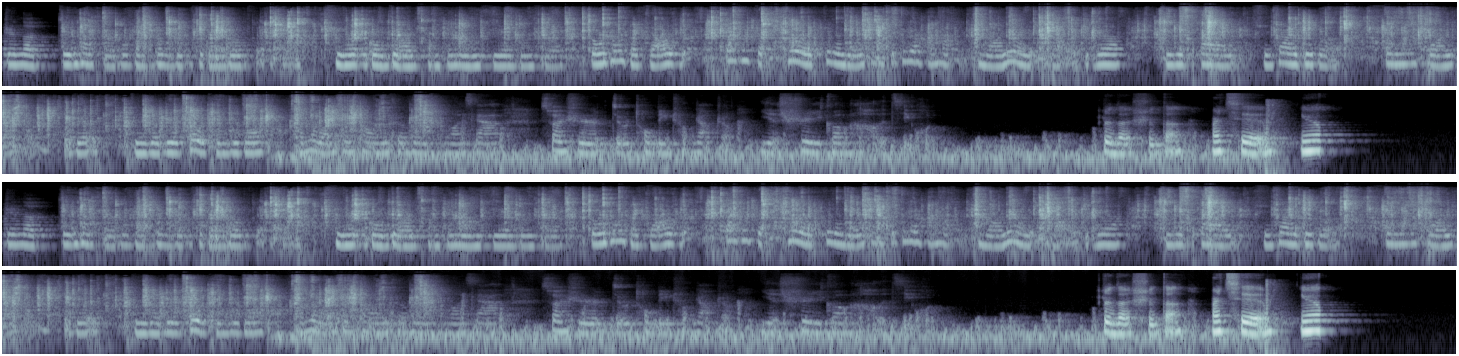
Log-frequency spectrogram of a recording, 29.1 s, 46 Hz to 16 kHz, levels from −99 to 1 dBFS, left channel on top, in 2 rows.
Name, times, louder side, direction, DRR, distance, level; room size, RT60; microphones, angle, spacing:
voice 1, 0.0-13.4 13.6-15.6 15.8-23.8, left 2 dB, 40° left, 0.8 m, -37 dB
sound 1, 0.6-19.0 19.2-19.3, equal, 10° left, 1.3 m, -31 dB
sound 2, 17.2-27.2, right 1 dB, 65° right, 1.4 m, -38 dB
voice 2, 25.6-26.4 26.6-27.7, right 4 dB, 85° right, 0.5 m, -23 dB
11.0 x 5.5 x 6.9 m
head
